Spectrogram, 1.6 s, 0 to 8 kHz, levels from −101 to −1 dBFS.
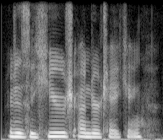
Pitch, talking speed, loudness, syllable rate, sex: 210 Hz, 185 wpm, -15 LUFS, 6.1 syllables/s, female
